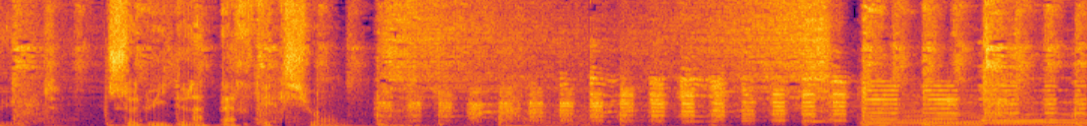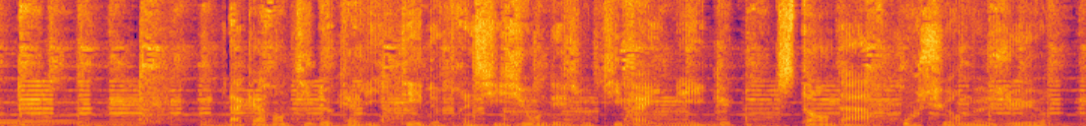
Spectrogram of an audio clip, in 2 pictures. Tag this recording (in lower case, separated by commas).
speech, music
